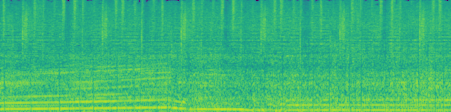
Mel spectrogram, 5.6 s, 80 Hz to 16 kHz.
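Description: Yamaha FJR1300 inline-four engine running at freeway speed, over rushing wind and road noise. Its pitch creeps up for about two seconds, then drops in two steps and holds steady at the lower pitch.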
